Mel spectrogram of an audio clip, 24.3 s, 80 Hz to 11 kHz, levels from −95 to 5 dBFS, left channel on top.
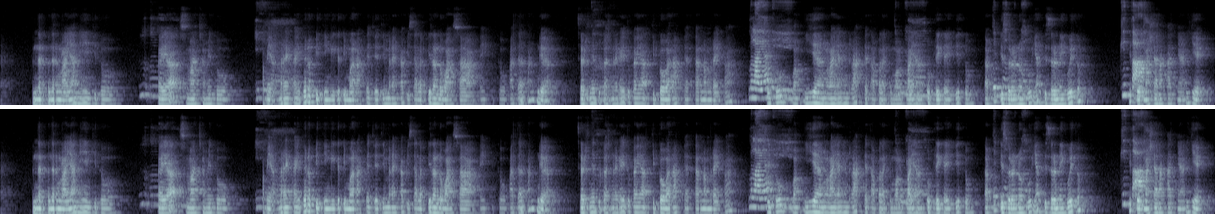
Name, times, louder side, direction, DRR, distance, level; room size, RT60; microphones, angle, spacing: voice 1, 0.7-2.3 3.2-4.5 5.3-9.7 10.0-11.0 11.6-14.7 15.5-21.6 22.7-24.0, right 2 dB, 10° right, 3 dB, 0.3 m, -28 dB
voice 2, 2.8-3.7 5.1-6.0 11.6-12.4 15.0-15.9 17.8-18.5 19.8-20.6 22.4-23.0, left 1 dB, 35° left, -1 dB, 1.4 m, -33 dB
8.4 x 5.1 x 3.0 m, 0.91 s
head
